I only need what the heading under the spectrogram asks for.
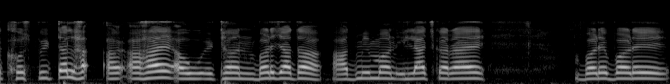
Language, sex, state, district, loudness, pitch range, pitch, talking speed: Sadri, male, Chhattisgarh, Jashpur, -26 LUFS, 260-280 Hz, 270 Hz, 105 wpm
